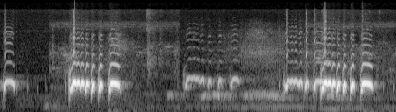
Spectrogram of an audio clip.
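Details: Local zebra dove singing with a clear voice: a loud series of rapid, stuttered coo notes, a quieter rolling phrase, then another strong staccato burst.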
